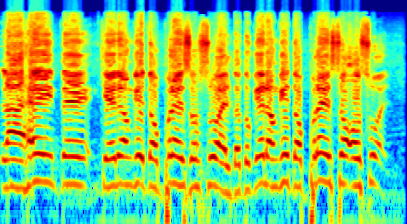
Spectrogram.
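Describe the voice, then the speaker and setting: A man's voice: high-pitched, little pitch movement, normal speed, a bit bright, smooth, faint music behind. A man with a Dominican accent hosting casual street interviews on a handheld microphone. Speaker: street interviewer and show host. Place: outdoors on a busy street by open shopfronts.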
